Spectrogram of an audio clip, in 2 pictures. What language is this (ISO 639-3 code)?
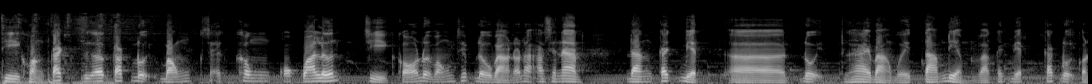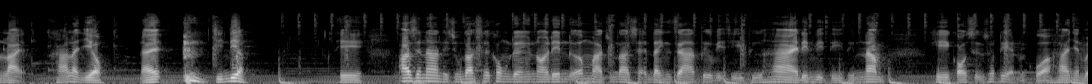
vie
